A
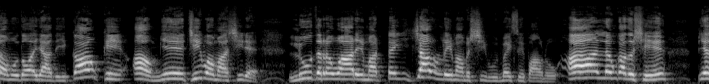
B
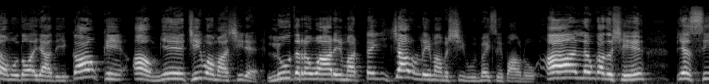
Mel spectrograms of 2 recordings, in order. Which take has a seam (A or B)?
B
